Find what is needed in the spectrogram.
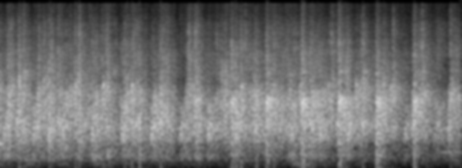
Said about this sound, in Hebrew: תנו להם כפיים לחסידי חב"ד האלה.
